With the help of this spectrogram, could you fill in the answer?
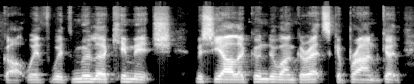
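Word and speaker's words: Gündoğan: Alex, it's Gundogan. Please pronounce it properly.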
